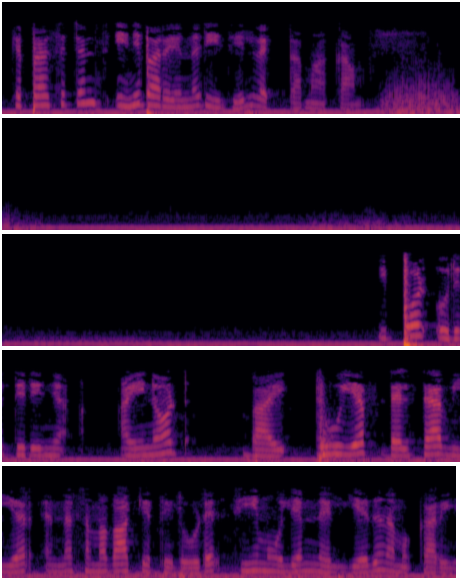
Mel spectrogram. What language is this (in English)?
Malayalam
